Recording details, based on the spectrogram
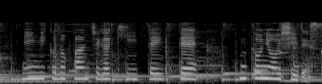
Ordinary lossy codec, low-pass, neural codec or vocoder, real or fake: none; 7.2 kHz; none; real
